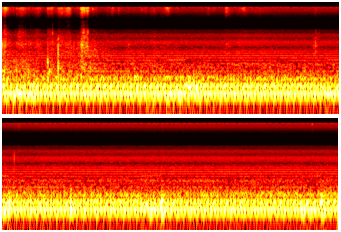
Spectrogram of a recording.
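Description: Quiet room tone with a low, steady electrical hum and one faint click about a second in.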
